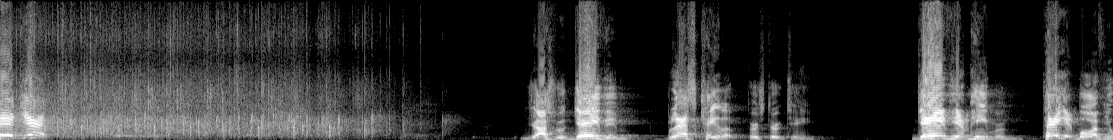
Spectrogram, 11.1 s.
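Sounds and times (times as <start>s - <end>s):
audience clapping hands: 0.0s - 4.8s
speech: 5.4s - 8.2s, 9.1s - 11.1s.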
